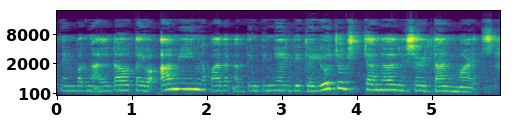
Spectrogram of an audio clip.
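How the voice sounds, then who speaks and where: A woman with an Ilocano accent reading out shout-out greetings, halting and stumbling over names. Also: a little high. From northern Philippines. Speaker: listener sending shout-out greetings. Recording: echoey room with faint background noise.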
